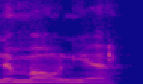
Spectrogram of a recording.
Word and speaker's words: pneumonia: The same way that they make a silent P in pneumonia.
